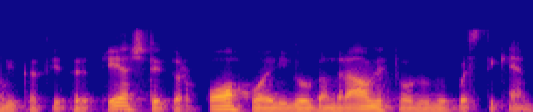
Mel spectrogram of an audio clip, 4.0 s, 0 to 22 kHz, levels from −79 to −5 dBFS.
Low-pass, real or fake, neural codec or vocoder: 7.2 kHz; fake; codec, 16 kHz, 0.7 kbps, FocalCodec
